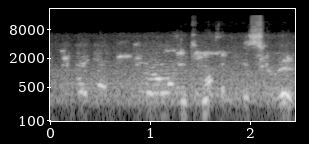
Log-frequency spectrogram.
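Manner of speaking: high, slow, thin whine fading to a whisper; hammed-up whimper; mock whine. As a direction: whimper it out, trailing off breathy. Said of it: "It's like".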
